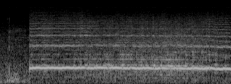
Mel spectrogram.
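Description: A horn sounding one loud, steady, high note that starts suddenly about a third of a second in and holds, sagging slightly in pitch near the end.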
